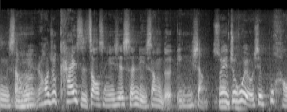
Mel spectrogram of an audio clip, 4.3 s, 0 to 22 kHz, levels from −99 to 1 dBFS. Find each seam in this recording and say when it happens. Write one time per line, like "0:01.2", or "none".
0:03.1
